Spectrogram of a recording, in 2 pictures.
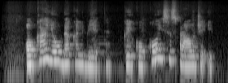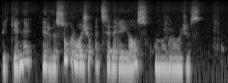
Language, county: Lithuanian, Tauragė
